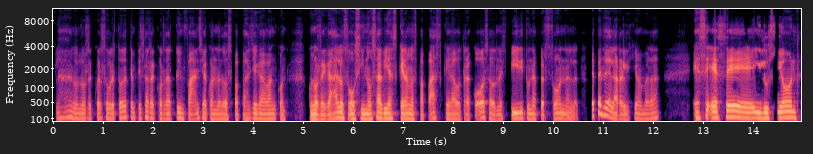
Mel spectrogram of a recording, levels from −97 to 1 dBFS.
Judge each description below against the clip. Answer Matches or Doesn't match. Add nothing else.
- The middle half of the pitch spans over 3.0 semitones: Doesn't match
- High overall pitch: Doesn't match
